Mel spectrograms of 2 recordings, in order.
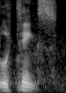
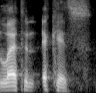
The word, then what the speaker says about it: Latinx: has told me before you don't even pronounce it latinx he said you would actually pronounce it latin eques because that's how you say x you know in you know in spanish but they'll you know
